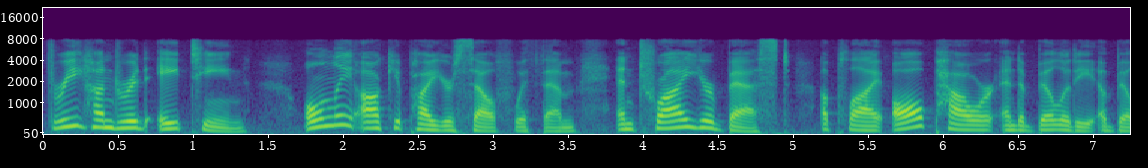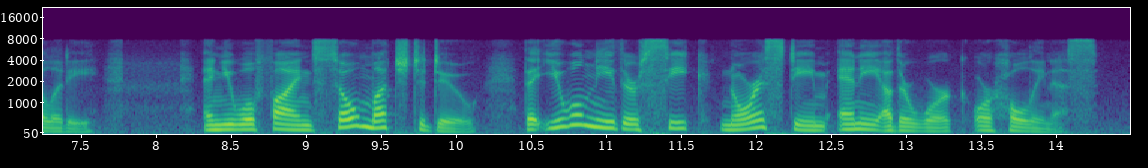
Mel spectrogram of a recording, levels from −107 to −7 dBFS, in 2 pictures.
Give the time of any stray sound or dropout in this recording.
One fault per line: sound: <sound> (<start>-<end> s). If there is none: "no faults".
no faults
